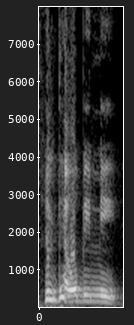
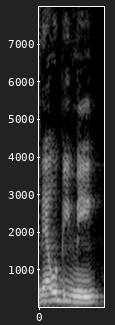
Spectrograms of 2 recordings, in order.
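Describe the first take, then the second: First: Laughing. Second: Said in the usual way. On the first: Real, not acted.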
